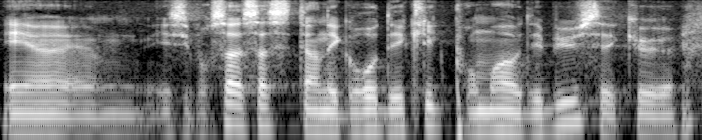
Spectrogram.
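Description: On a very clean recording with a silent background, a man with a very deep, low voice speaks at a fairly quick pace. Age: 20s. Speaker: author. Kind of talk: interview. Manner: halting.

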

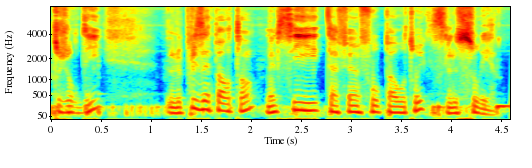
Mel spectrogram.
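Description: A man with a plain, everyday voice is speaking. He moves at a fairly quick pace with lively intonation. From Martinique, south (Le Vauclin). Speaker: association president. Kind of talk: radio interview.

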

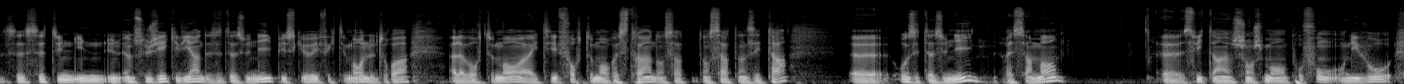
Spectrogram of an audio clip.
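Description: A man talks at a fairly slow pace with a fairly low pitch and a dark, mellow tone. His pitch varies in an ordinary way, and the recording is very clean with a silent background. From Sweden. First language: Swedish (speaking French). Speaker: journalist. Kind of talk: radio panel debate. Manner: halting, many repetitions.

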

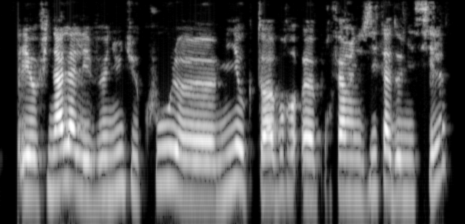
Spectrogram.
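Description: A woman's medium-pitched voice, dark and mellow, in a flat monotone, on a very clean recording with a silent background. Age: 20s. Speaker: hearing-impaired assistance dog owner. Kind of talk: casual interview. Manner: halting.

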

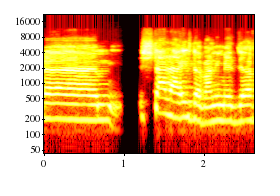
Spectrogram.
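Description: A woman is speaking. Her tone is bright and sharp. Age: 30s. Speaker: web communication consultant and author. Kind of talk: interview.

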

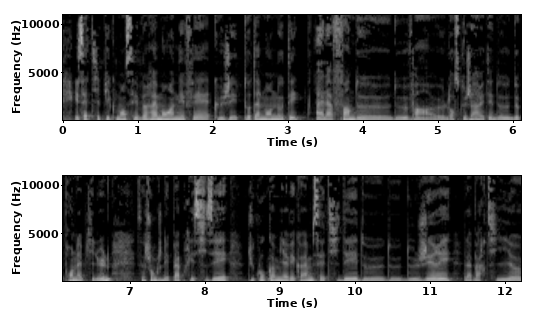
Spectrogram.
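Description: At a moderate pace and with ordinary pitch variation, a woman talks in an ordinary speaking voice. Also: medium pitch for a woman, quiet background. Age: 30s. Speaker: interviewee sharing personal experience. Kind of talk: personal testimony in interview.

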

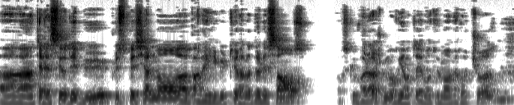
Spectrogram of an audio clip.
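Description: A man speaks with a fairly low voice, and there is audible echo from the room. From Belgium, Wallonia. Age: 30s. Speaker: farmer. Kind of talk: interview. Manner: animated.

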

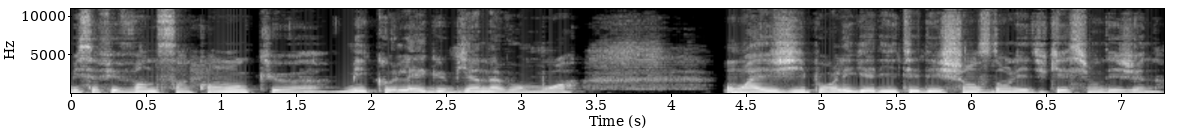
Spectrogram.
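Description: A woman talks at a fairly slow pace, with long, frequent pauses. Her pitch is very deep and low, and her intonation is monotone and flat. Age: 50s. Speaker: foundation president. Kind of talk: interview.

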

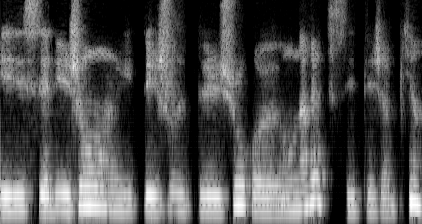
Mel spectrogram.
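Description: A woman speaks in a Tibetan accent at a very slow pace. Her medium-pitched voice is somewhat breathy, with a dark, mellow tone and ordinary pitch variation. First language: Tibetan (speaking French). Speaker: spa owner and massage therapist. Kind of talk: interview conversation. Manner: halting.

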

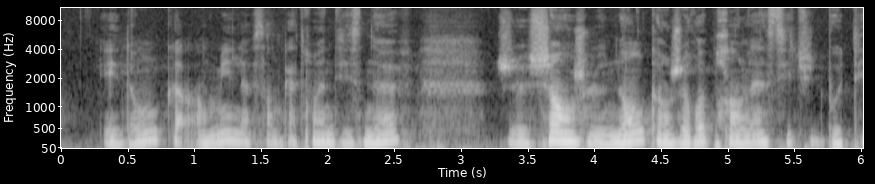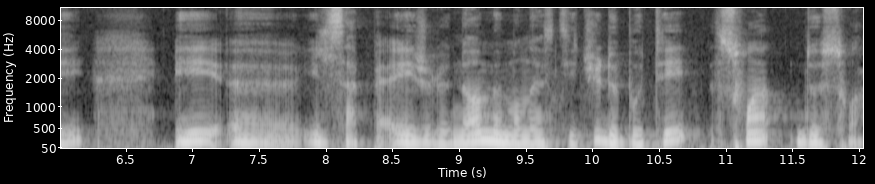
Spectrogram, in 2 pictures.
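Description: A woman's very deep, low voice comes out somewhat breathy and dark and mellow in tone, at a very slow pace. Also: fairly even intonation. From France, Bordeaux. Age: 50s. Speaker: cosmetics brand founder. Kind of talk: interview. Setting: spa.

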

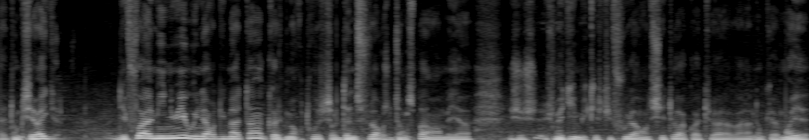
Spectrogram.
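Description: Over noticeable background noise, a man talks very fast at a medium pitch with lively intonation. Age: 60s. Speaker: concert venue director. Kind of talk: live interview before audience. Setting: stage with audience. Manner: halting, repetitive.

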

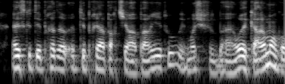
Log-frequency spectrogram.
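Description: A man at medium pitch, fairly quick, with fairly even intonation. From southern France. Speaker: graphic designer. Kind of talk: casual chat. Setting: remote recording. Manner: halting.

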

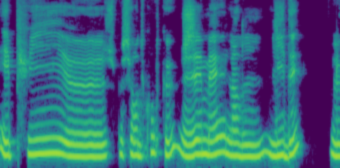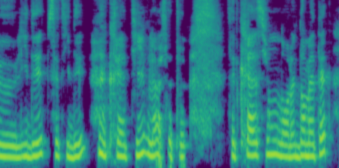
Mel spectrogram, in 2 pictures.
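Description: On a dry, close recording with no echo, a woman with a fairly high pitch and a dark, mellow tone speaks at a fairly slow pace with ordinary pitch variation and long, frequent pauses. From France, Tours area. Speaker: singer-songwriter. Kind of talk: interview. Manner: hesitant, many fillers.

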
